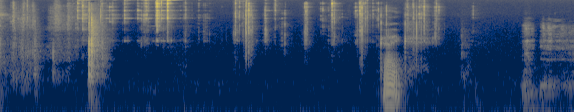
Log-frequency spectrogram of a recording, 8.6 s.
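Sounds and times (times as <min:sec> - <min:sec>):
keys locking a door: 0:00.0 - 0:06.7
speech: 0:05.8 - 0:06.2.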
